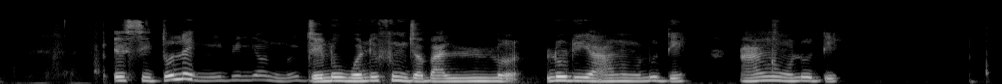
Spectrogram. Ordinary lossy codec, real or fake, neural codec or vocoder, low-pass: MP3, 32 kbps; fake; autoencoder, 48 kHz, 32 numbers a frame, DAC-VAE, trained on Japanese speech; 10.8 kHz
